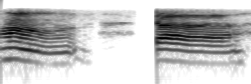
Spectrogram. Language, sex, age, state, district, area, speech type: Maithili, female, 60+, Bihar, Araria, rural, conversation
